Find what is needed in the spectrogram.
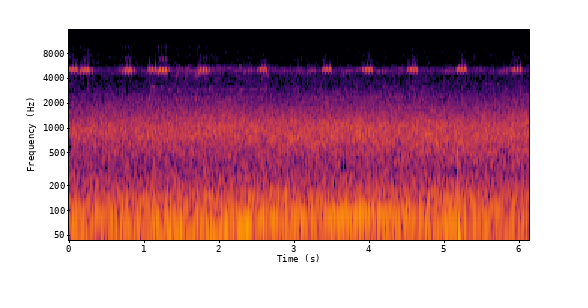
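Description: Short high chirps at one steady pitch, repeating about every half second and sometimes in pairs, like a chirping insect. They sit over a low steady hum in a background ambience.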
